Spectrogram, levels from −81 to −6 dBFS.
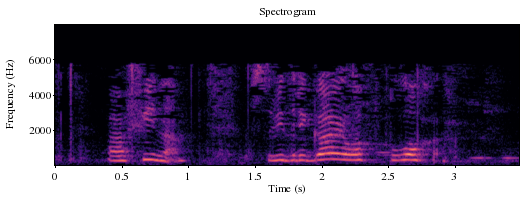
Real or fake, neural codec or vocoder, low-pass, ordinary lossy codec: real; none; 7.2 kHz; MP3, 24 kbps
